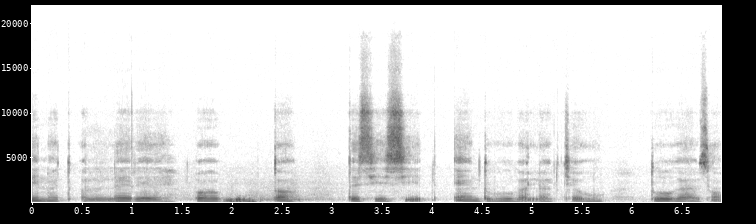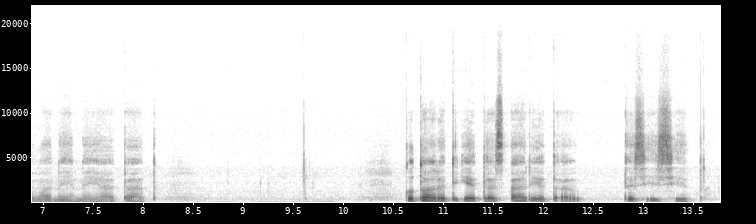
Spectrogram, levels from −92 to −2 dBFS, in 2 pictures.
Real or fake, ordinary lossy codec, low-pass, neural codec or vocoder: fake; none; none; vocoder, 44.1 kHz, 128 mel bands, Pupu-Vocoder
